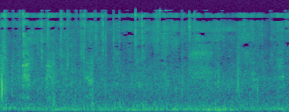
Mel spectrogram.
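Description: Dogs playing on wood-chip ground: short, irregular scuffs and breaths, a few every second, over a steady low rumble.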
